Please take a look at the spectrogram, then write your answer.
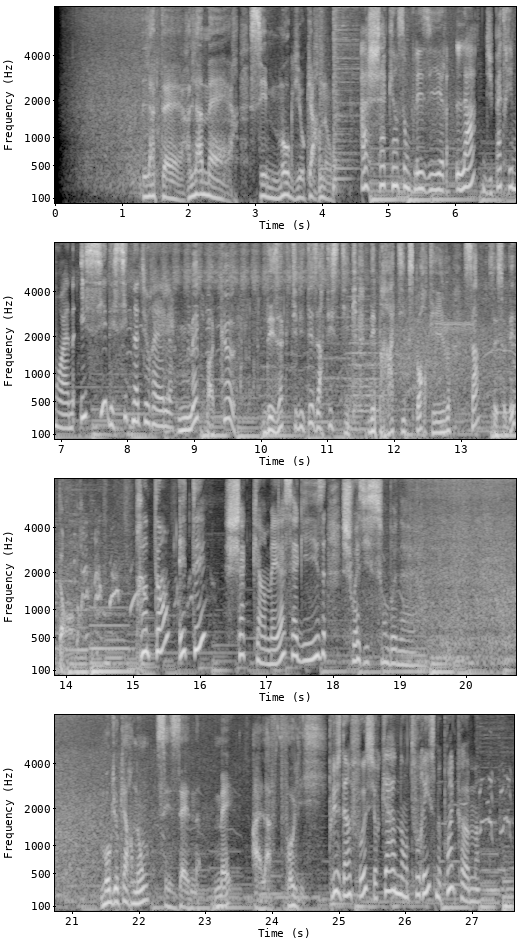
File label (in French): spot radio; mauguio carnon; fb toulouse; herault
